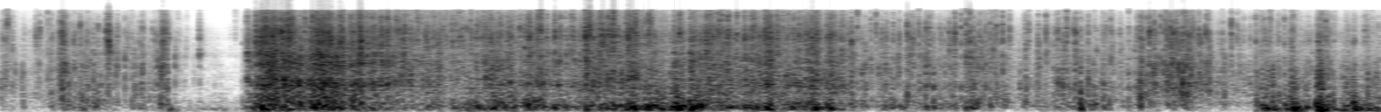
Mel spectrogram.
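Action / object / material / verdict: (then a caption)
shake / foil-lined plastic chip bag / foil plastic / none. A metallic gold foil-lined plastic potato chip bag, apparently holding some contents, is held above the head in both hands and crumpled, squeezed and shaken with the fingers. Softer crinkling and a brief near-silent pause in the first second give way to loud, dense, continuous crackling and rustling that stays bright and harsh to the end.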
